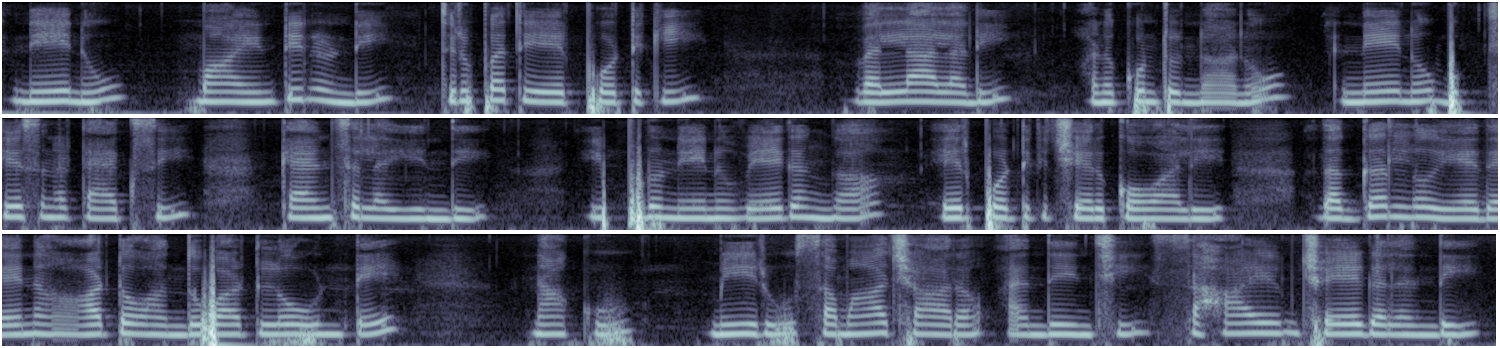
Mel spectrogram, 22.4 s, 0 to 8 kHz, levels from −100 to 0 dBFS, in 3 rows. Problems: none marked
